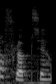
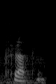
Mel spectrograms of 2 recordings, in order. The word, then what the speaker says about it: Flopsy: Aber Flopsy haut ab. – Floppy. – Ja, aber auf der Hülle steht Flopsy. – Ich weiß, aber es wird Floppy ausgesprochen. Das ist das stumme S.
